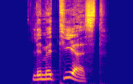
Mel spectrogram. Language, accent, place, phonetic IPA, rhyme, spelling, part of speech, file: German, Germany, Berlin, [limiˈtiːɐ̯st], -iːɐ̯st, limitierst, verb, De-limitierst.ogg
- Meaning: second-person singular present of limitieren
